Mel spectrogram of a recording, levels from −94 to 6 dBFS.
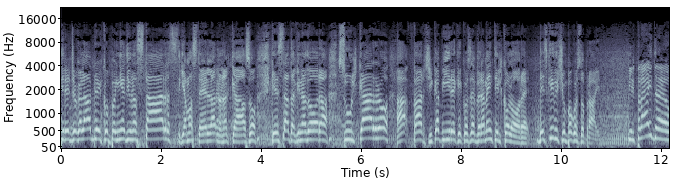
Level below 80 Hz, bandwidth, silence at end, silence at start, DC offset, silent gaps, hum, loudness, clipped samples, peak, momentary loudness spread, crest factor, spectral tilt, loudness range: -38 dBFS; 15 kHz; 0 s; 0 s; under 0.1%; none; none; -13 LUFS; under 0.1%; 0 dBFS; 4 LU; 14 dB; -3.5 dB/octave; 2 LU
